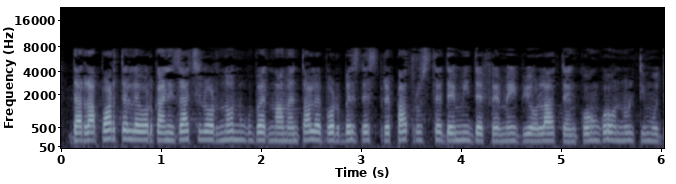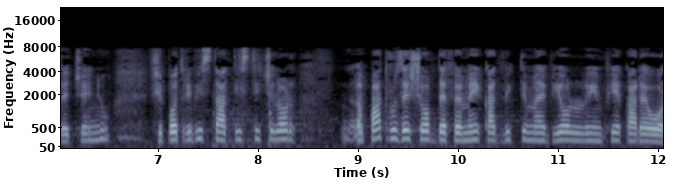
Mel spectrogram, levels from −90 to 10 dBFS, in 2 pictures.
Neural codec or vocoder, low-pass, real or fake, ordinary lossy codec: none; none; real; none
